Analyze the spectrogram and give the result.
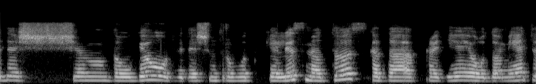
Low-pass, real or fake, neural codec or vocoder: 7.2 kHz; real; none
